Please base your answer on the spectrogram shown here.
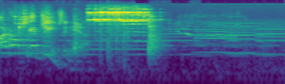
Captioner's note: rings the table bell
